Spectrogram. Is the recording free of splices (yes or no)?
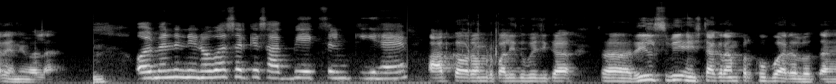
no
